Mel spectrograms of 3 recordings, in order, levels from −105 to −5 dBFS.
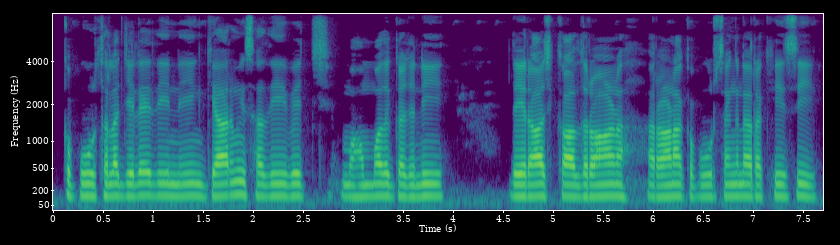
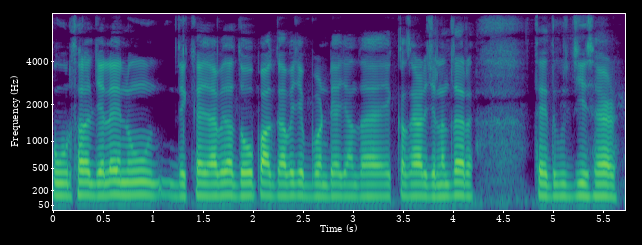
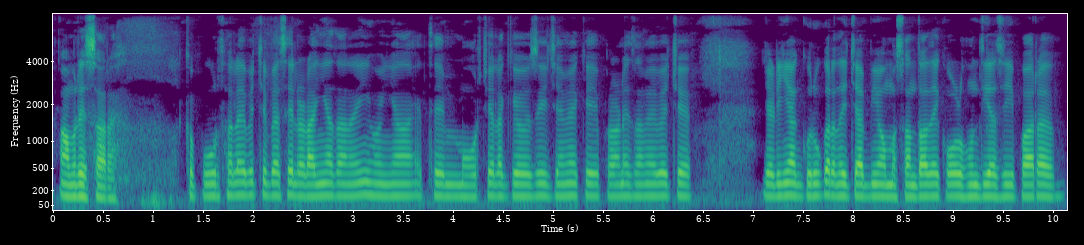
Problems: background sounds at intervals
